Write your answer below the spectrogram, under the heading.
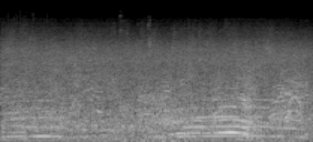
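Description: A cow moos twice at a cattle showmanship class, a short low call followed by a longer, louder drawn-out one, with steady outdoor background noise throughout.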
